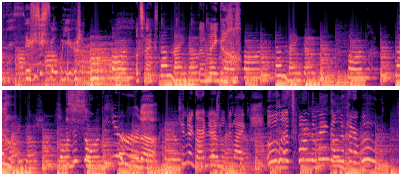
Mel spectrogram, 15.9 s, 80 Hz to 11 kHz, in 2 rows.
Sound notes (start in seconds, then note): 4.3 chuckles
